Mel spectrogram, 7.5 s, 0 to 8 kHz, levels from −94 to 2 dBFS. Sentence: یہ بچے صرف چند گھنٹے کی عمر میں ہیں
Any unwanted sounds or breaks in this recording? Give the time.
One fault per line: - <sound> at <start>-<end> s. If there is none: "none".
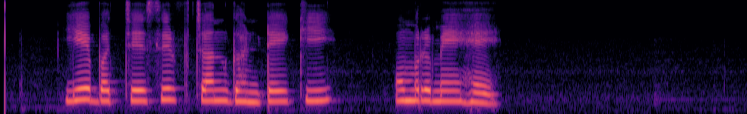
none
